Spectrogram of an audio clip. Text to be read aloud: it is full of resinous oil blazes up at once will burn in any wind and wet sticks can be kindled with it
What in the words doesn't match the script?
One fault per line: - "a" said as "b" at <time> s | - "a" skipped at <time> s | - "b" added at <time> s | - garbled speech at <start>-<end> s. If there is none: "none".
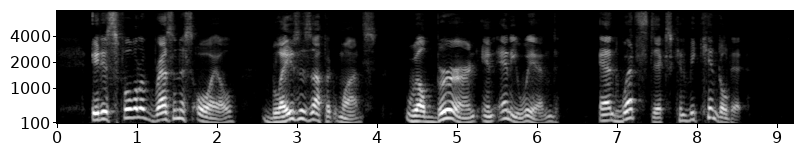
- "with" skipped at 8.4 s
